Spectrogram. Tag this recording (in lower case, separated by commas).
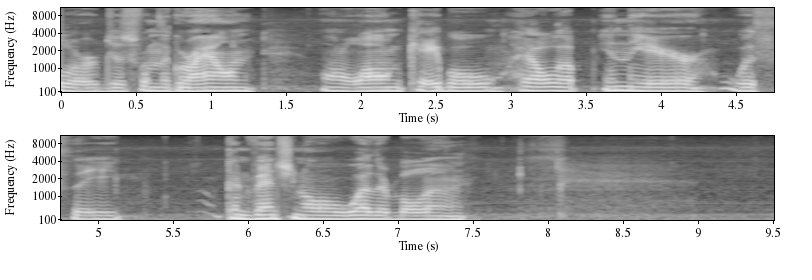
speech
